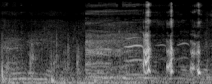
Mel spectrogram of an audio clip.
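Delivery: shrieking giggle at her son; high squealing laugh. Real, not acted. Laughing at toddler running off.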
